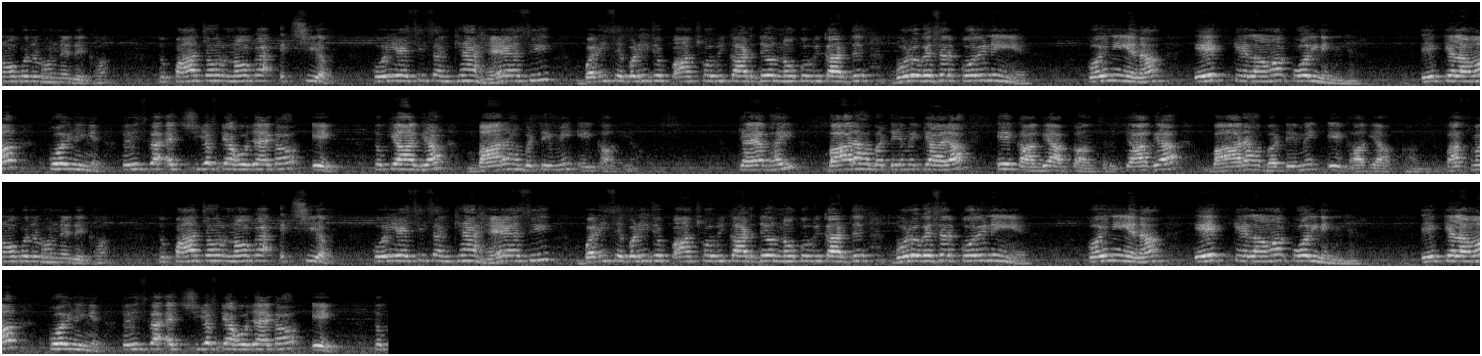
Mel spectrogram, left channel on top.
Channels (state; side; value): drops out; right; at 18.7 s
